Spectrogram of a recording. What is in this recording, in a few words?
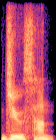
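"ten three", English; iOS 4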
